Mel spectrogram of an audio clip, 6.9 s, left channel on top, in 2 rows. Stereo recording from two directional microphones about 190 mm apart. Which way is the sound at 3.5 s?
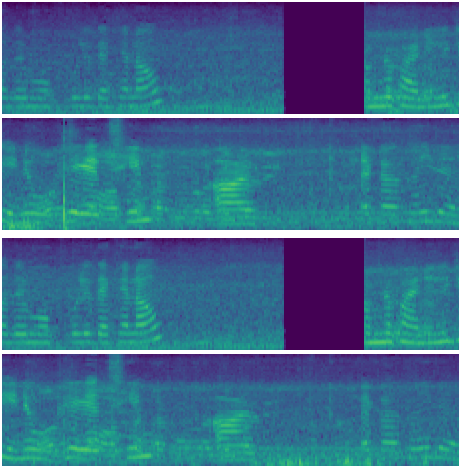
Centre (ahead or behind).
